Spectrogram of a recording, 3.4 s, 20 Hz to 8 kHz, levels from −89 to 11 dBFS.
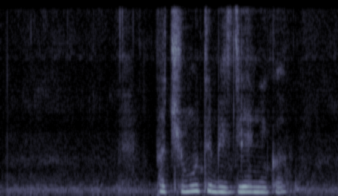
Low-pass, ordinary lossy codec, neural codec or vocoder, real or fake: none; none; codec, 16 kHz, 4.8 kbps, FACodec; fake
